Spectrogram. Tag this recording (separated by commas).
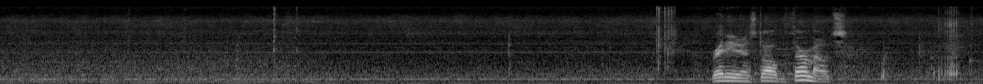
Speech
